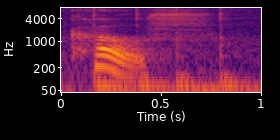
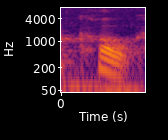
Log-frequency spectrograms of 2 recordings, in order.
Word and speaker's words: Koch: I also think actually David Koch or coke coke depending how you pronounce it I've heard both died this morning as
